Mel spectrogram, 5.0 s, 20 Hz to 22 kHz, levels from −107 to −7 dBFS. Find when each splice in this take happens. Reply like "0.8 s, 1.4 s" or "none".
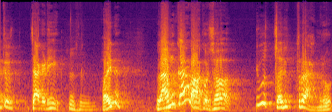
3.8 s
